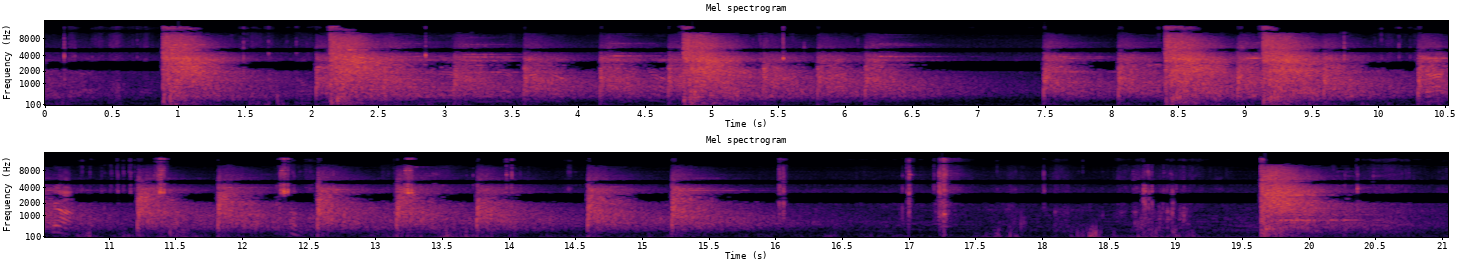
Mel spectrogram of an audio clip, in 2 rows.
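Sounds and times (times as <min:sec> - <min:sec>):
gunshots with echo: 0:00.8 - 0:16.0, 0:19.6 - 0:20.8.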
